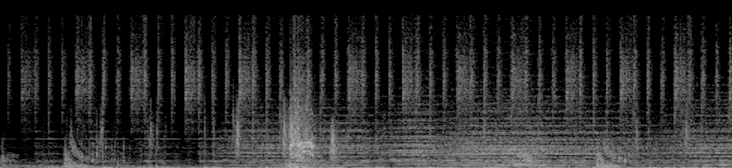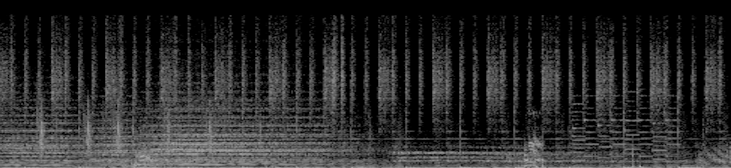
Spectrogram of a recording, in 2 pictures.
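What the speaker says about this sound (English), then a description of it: "Nice bark." Short dog barks and yips sound in Castlevania: Symphony of the Night, repeating at irregular intervals over looping game music, moderately close and fairly quiet.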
